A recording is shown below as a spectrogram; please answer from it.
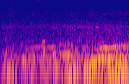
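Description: Andhra tournament pigeons coo softly in a low continuous murmur, close by and quiet with faint background noise.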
